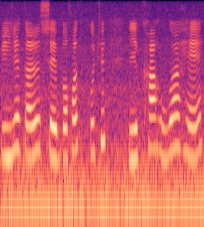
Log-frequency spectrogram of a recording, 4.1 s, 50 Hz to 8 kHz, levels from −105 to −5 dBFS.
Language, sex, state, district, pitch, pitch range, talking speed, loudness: Hindi, female, Punjab, Kapurthala, 250 Hz, 235-290 Hz, 115 wpm, -17 LUFS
